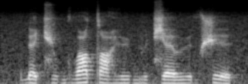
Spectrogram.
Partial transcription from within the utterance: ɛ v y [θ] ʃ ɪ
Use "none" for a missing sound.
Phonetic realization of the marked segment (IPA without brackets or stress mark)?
θ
